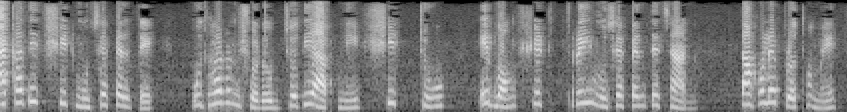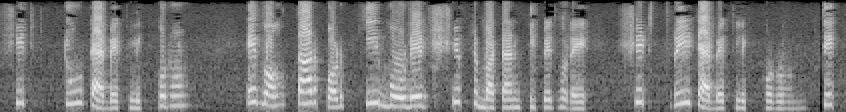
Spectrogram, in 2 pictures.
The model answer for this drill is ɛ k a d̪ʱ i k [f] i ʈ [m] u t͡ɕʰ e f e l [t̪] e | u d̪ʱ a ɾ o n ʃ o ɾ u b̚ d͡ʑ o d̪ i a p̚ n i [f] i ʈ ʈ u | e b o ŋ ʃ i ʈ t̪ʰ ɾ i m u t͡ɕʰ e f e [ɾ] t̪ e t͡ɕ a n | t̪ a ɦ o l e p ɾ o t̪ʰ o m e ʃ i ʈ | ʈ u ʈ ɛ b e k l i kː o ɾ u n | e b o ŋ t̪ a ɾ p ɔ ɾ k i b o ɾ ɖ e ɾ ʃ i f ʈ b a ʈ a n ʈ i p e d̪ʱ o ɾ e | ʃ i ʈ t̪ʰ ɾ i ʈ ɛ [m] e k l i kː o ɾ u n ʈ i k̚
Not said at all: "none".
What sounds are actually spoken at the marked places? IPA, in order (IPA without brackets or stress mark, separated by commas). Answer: ʃ, m, t̪, ʃ, l, b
